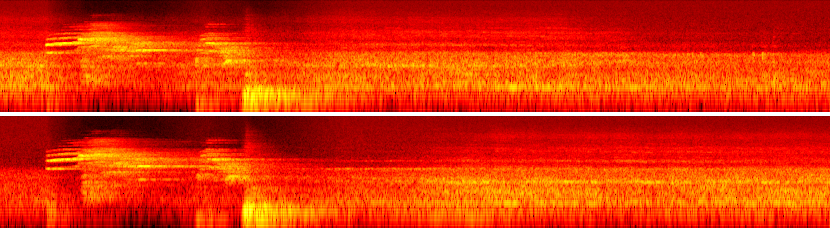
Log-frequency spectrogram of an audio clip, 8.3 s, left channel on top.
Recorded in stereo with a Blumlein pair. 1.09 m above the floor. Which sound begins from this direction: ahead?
A whoosh, at 2.4 s.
